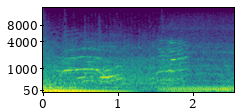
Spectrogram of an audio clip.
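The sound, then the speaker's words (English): Steady low engine rumble inside a moving party bus during a hen's party, with indistinct chatter and voices rising and falling over the drone throughout. “We're on a party bus trying to find out what it is that makes female voters tick.”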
